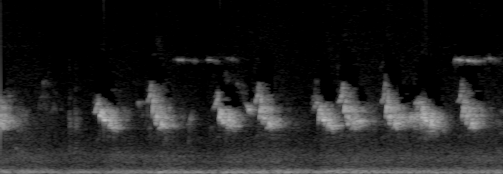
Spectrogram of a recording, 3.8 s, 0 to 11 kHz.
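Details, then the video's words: A Brambling calls and sings at Green Moor on 24 March 2019: a quick run of short, high, slightly nasal chirps, about two or three a second, over a faint low hum. "Brambling Calling/singing"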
